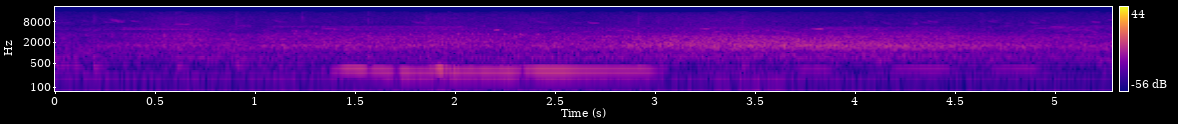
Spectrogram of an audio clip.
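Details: Courtship booming of a male Greater Prairie Chicken, subspecies pinnatus, on a central Wisconsin booming field: a long low hollow moan, then three shorter soft hoots from more distant males, over a broad windy hiss.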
